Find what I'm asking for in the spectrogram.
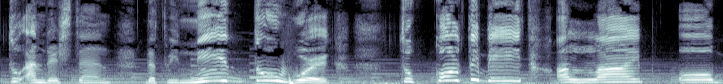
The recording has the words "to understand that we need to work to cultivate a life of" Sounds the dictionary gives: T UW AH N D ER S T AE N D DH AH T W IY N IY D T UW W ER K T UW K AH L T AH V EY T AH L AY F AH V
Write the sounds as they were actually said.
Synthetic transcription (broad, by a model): T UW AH N D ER S T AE N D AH T W IY N IY D T UW W ER K T UW K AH L T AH B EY T AH L AY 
